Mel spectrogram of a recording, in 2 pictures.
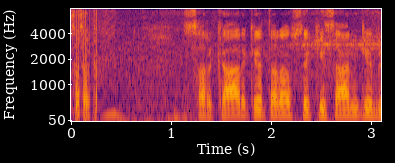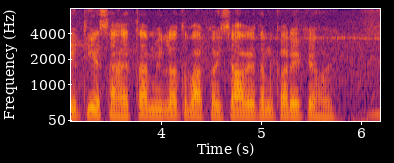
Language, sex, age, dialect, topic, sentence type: Bhojpuri, male, 25-30, Southern / Standard, agriculture, question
